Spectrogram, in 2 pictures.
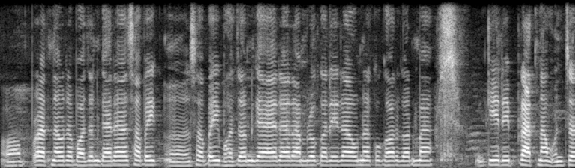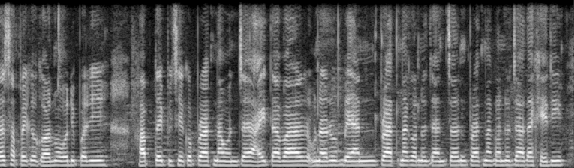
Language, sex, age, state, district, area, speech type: Nepali, female, 45-60, West Bengal, Jalpaiguri, urban, spontaneous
